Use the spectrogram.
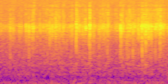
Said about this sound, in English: But it's got a wood burning fire there. That makes a kind of nice crackling warm sound.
